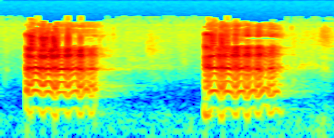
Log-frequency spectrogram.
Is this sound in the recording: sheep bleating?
yes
